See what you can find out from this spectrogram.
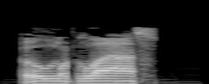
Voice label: "owlglass", English

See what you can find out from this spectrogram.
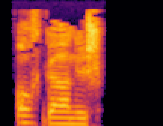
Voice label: "organisch", German; adjectives

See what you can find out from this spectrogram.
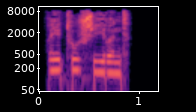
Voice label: "retuschierend", German; adjectives

